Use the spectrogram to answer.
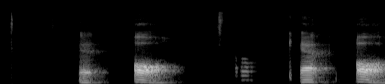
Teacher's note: you got to make that that puff of breath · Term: pop te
